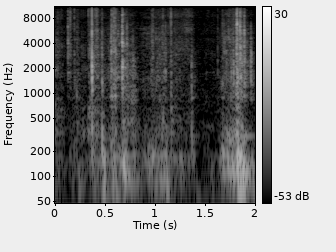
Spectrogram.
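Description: A wooden drawer being pushed and pulled, scraping and knocking as the clothes stuffed inside stop it from closing. A few separate knocks, the loudest near the end.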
